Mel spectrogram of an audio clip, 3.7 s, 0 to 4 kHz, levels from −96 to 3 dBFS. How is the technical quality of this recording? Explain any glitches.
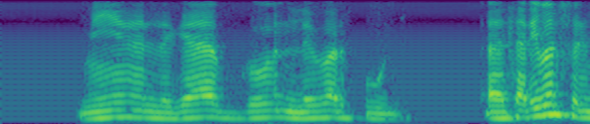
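The recording has two audible faults: a constant buzz beneath the speech and one brief glitch. The sound also stops at 4 kHz, which fits the G.711 telephone coding of the call path.

DECT cordless phone buzz runs through the whole clip, roughly 30 dB below the speech. A nearby DECT handset or base transmits a burst every 10 ms, and the audio circuitry rectifies it. That produces a thin, steady 100 Hz buzz with many harmonics. A spectrogram shows evenly spaced horizontal lines at multiples of 100 Hz, present even between phrases.

Short concealed packet loss occurs from 1.67 to 1.73 s. Audio failed to reach the decoder in time, and the receiver filled about 30 ms by extending the preceding sound before blending back into the real signal. It is heard as a brief smear or wobble.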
